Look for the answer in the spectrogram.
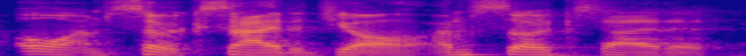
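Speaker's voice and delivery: normal talking voice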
